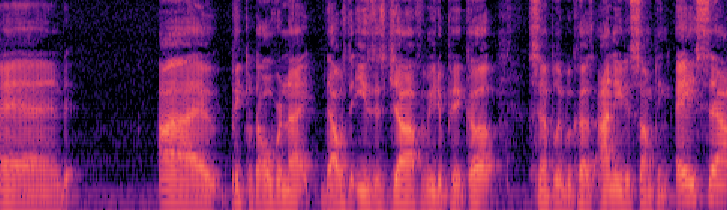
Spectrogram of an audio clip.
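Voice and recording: This man's voice sits at a medium pitch. He talks at a moderate pace.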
